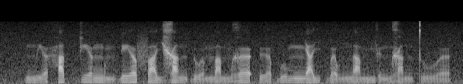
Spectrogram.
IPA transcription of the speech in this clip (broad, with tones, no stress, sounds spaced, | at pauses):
m i˨˩˨ ə̯ h a˦˥ t̚ k i˧ ə̯ ŋ ə˨˩˨ m ɗ i˧˥ ə̯ f a˨˩˦ j ɣ a˨˩ n ɗ u˨˩˨ ə̯ m a˨˩ m ɣ əː˧ ʔ ɨ˨˩ ə̯ ɓ u˧ m ɲ a˧˥ j ɓ ə˨˩˨ w n a˨˩˦ m j ɨ˨˩˨ n ɣ a˨˩ n t̪ u˨˩ ə̯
